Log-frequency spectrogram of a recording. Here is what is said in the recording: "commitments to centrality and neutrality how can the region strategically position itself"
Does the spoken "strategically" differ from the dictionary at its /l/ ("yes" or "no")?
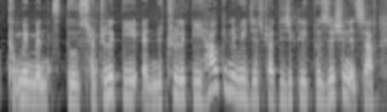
no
